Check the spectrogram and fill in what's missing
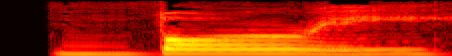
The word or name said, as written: boree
